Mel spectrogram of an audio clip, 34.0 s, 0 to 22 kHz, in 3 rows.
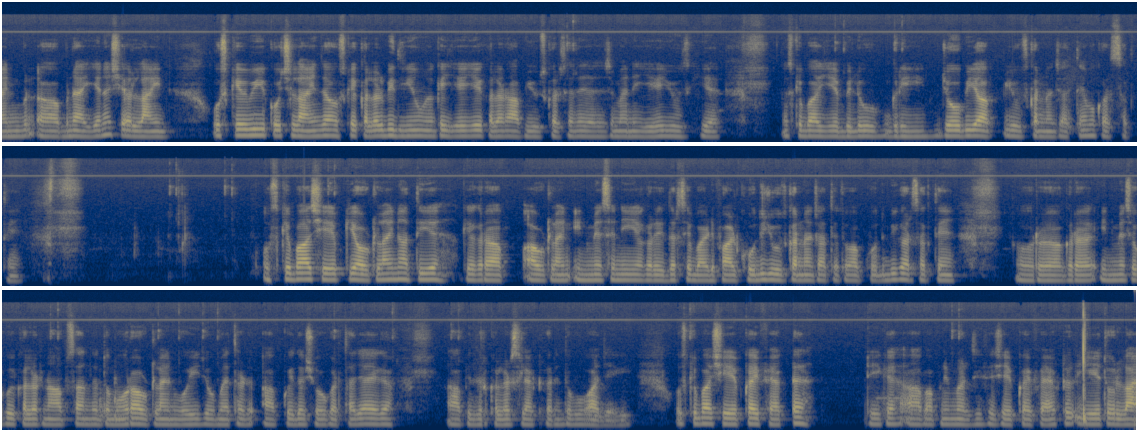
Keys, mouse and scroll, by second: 5.4-7.4 drag, 8.2 click, 12.7 click, 22.9 click, 23.0 click, 31.3 click, 32.0 click, 33.9 ctrl+z.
